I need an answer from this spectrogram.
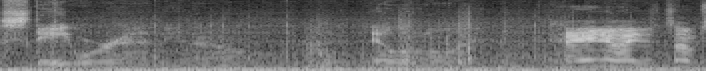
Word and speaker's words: Illinois: The guy that founded Washington, Illinois has 21 kids. Illinois. You got to know how to pronounce the state we're in, you know? Illinois.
